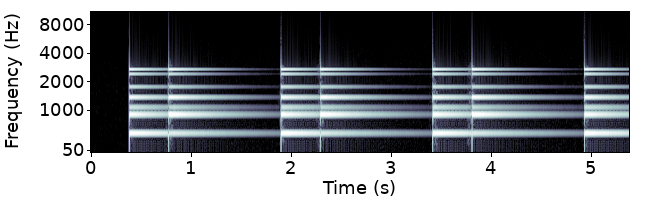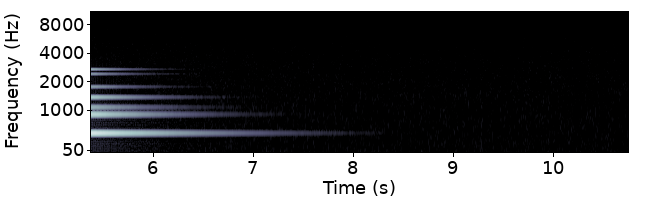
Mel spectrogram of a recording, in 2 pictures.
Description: Ship's bell, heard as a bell. 7. Seven half-hours of the watch have passed.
